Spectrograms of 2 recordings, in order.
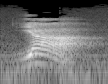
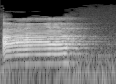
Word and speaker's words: Adonai: Now, that next word, literally, if you would want to read it incorrectly, is yah, right? But that is not how we pronounce that. You can see the way it's pronounced is all the way on the top of this page where it says in very large fonts next to the words the Lord is Adonai.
